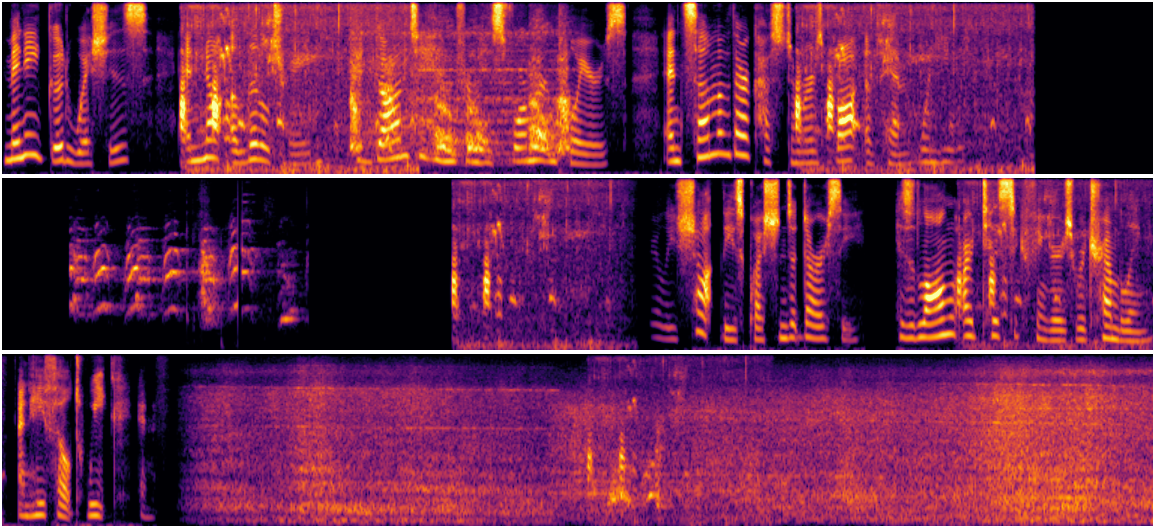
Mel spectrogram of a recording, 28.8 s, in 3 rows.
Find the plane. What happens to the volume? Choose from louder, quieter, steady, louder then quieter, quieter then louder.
quieter then louder.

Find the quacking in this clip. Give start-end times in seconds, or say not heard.
1.4-3.5, 6.6-8.7, 13.3-14.9, 17.6-19.2, 24.1-25.6.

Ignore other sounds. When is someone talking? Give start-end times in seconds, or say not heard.
0.0-8.0, 15.1-20.4.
